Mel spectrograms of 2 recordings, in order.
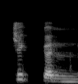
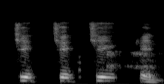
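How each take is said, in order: First: "chicken" with a weak uh second vowel, "chick-kun"; Vietnamese habitual pronunciation. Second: "chicken" broken down, "chi-, chi-, chee-keen"; two i sounds. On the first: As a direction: say "chicken" Vietnamese-style as "chích-cần". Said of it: "bình thường mình hay đọc là". ("chicken" đọc kiểu Việt, âm sau thành "cần") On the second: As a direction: say "chicken" with i in both syllables. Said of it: "hai âm y này". ("chicken" đọc rõ hai âm i, "chi-kin") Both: Shown as a demonstration.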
